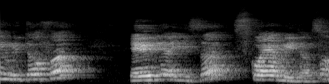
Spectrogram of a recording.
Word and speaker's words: square meter: That means we will not tell this one as a meter square. That is wrong. We have to pronounce this one as a square meter.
